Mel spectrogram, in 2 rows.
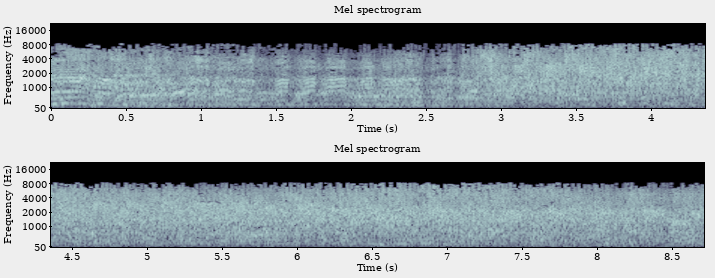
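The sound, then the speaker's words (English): A studio audience claps loudly and steadily throughout, a dense wash of applause with a few voices and bits of laughter mixed in near the start. “The applause sways me to 4 points for that,”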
